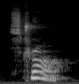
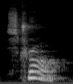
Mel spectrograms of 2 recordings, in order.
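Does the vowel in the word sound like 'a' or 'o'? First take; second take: o; o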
